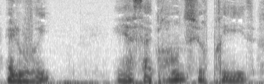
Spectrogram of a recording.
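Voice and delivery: ordinary delivery

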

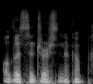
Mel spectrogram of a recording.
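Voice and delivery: very fast, clipped-off web address; rattled off fast. Shown as a demonstration. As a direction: blurt the address at double speed. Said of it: "One more time".

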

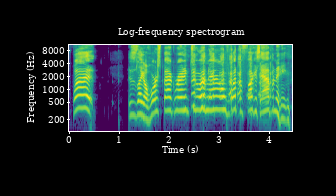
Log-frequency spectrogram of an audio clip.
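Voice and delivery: high, loud incredulous rant; mock bewildered shouting. Podcaster reacting to misheard vacationers, loud bewildered outburst. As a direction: yell in comic confusion.

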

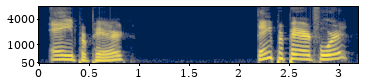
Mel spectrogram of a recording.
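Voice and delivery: high-pitched, playful taunt; hammed-up, high comic boast; mock hype threat. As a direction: crow it like a joke warning.

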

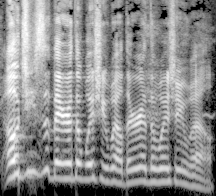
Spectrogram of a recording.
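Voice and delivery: high, rushed blurting; panicked confession. Acted. Acting panicked Crystal giving in.

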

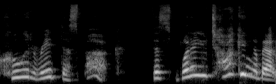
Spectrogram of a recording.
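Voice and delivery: high-pitched mock disbelief; incredulous. Retelling her dismay at the agent, high incredulous voice. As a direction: squeak out the shock of being asked.

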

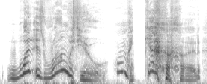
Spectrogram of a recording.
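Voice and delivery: slow, high exasperated disbelief; appalled at him; drawn-out what is wrong. Real, not acted. Reacting to Jose's boast.

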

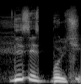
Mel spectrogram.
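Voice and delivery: the real Scotsman version; better Scotch accent. Pretend. Host shows her how a Scottish accent goes. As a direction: redo it in a put-on Scottish accent. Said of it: "That's not a Scotch accent".

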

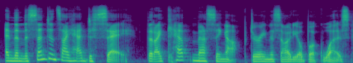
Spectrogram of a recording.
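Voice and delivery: usual speaking voice

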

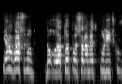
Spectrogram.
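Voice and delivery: mock a political critic; a hint of a whiny critic. Voicing another complainer.

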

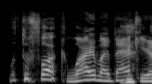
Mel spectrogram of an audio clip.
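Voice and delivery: high, puzzled mock exclamation; retold what-the-hell disbelief, pitched high; baffled. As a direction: act out your own bewilderment with a laugh in mind. Retold confusion backstage.

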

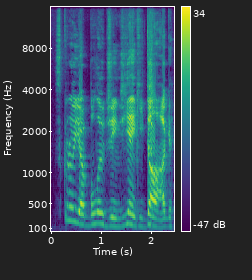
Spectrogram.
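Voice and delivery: slow, loud, hammy Russian villain; Russian accent. Pretend. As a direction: sneer it like a Cold War heavy. Mock Russian villain line.

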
